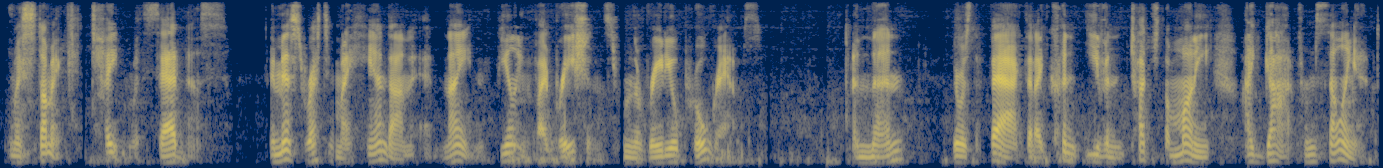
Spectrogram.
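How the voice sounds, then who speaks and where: A man reading a first-person story aloud as scripted audiobook narration. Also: lowish voice. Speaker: audiobook reader. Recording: muffled, clearly noisy home recording.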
